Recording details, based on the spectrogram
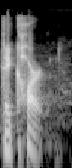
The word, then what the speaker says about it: Descartes: You said the philosopher was René Descartes. – Yeah. – His name is pronounced René Descartes. He's French. Descartes.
